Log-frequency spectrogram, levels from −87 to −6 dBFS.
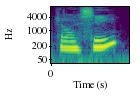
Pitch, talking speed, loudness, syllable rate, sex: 195 Hz, 230 wpm, -15 LUFS, 5.1 syllables/s, female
